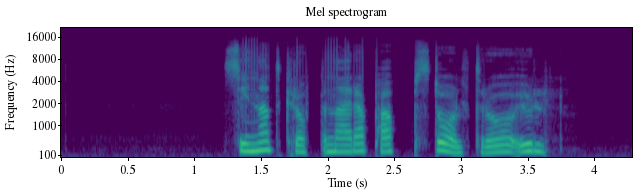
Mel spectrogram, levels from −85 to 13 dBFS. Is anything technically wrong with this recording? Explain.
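Yes. From 0.0 to 2.41 s, the speech carries a filter restarted on every block. The filter drops its memory at each block boundary and starts from silence. Each restart leaves a small click, producing a 46.9 Hz buzz that fits a 1024-sample block and rises and falls with the speech level.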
